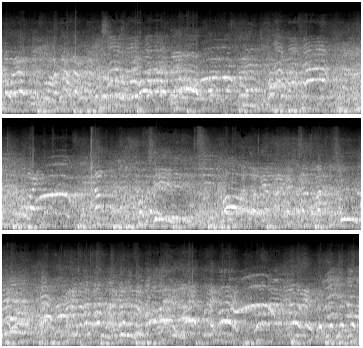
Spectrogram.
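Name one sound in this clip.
A crowd shouts and cheers loudly outdoors.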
